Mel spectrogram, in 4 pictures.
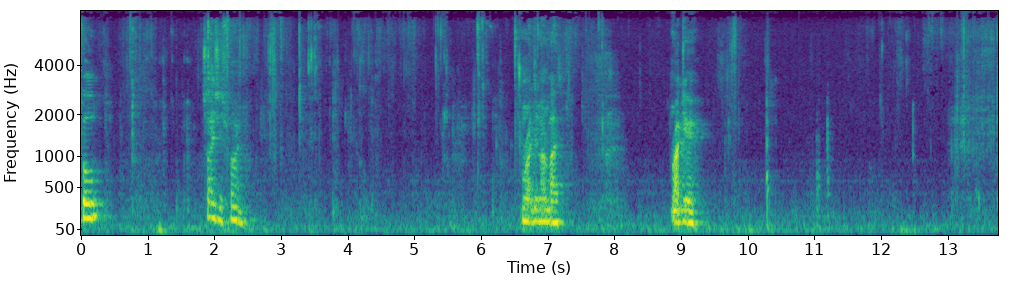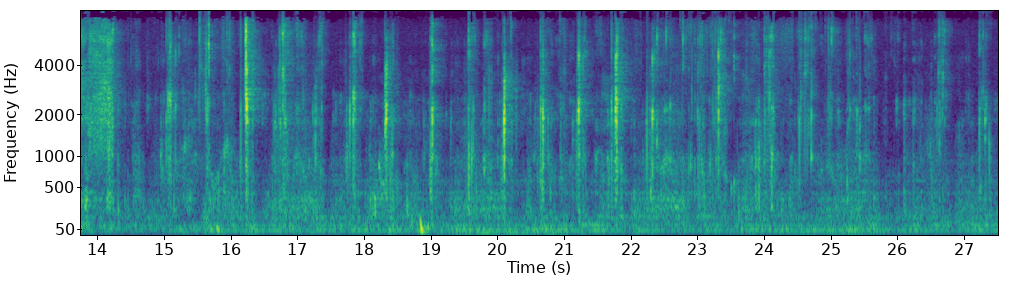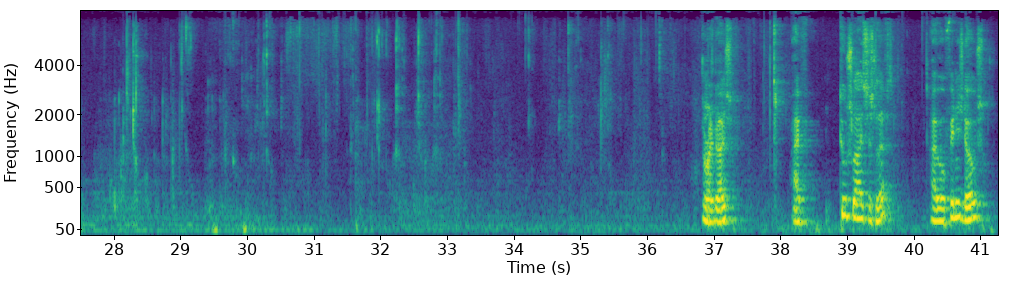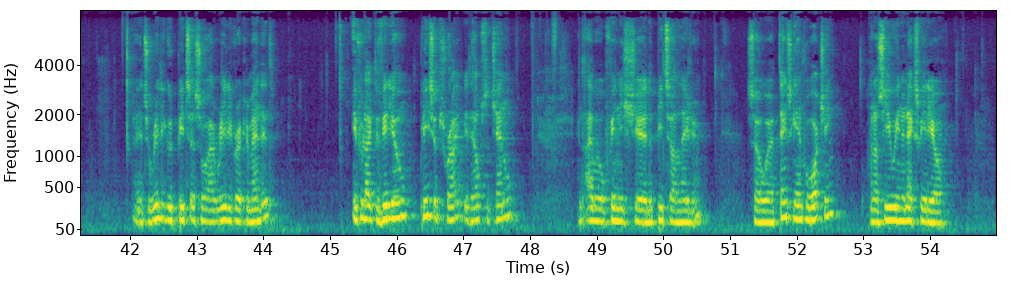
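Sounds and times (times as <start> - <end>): person biting and chewing pizza: 0.4 - 8.3, 9.5 - 38.8
crisp crunches of crust: 12.0 - 38.2.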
